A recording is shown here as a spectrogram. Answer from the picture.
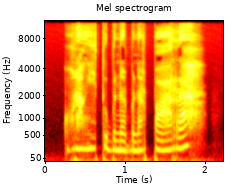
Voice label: indonesia, indonesian negative phrases

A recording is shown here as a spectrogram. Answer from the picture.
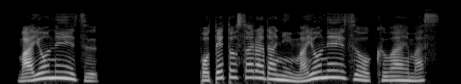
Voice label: essential japanese for ingredient

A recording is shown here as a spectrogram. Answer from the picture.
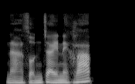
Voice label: Thai phrases; タイ旅行で必須の「伝える力」を磨く！カタカナ発音で覚える基本の100フレーズ

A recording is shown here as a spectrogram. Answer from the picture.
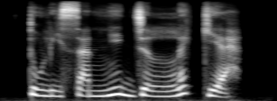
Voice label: indonesian phrases

